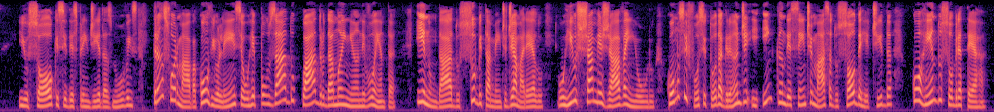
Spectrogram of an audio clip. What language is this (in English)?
Portuguese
